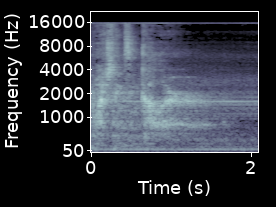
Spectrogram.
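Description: A man's breathy, whispered gasp of amazement, without voice, fading out about a second in, followed by quiet room tone.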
